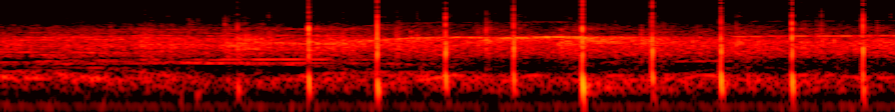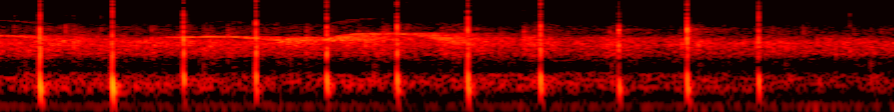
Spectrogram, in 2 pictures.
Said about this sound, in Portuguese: Vamos aplaudir Jesus na vida deles.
